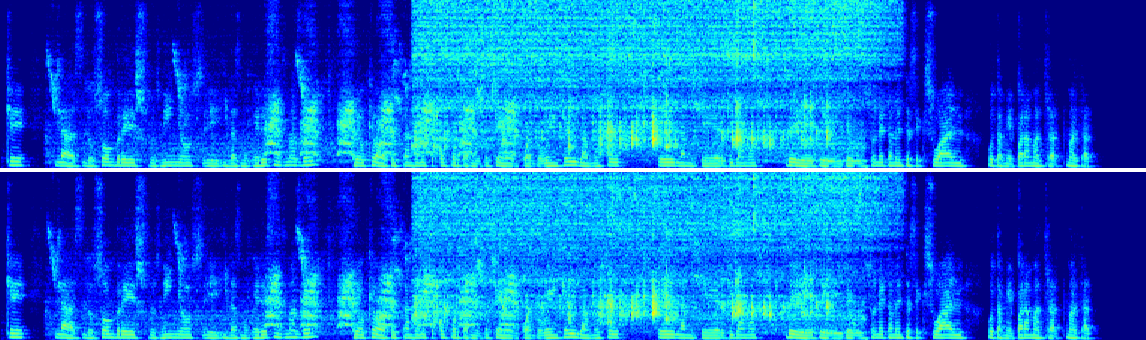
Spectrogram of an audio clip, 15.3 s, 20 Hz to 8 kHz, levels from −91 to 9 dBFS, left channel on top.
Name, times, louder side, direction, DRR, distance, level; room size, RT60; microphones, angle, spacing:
voice 1, 0.0-14.5, equal, 5° right, 1 dB, 0.3 m, -43 dB
sound 1, 0.6-11.5, equal, 45° left, 1.7 m, -46 dB
sound 2, 5.5-12.0, equal, 25° left, 1.1 m, -35 dB
4.8 x 2.0 x 2.4 m, 0.26 s
head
